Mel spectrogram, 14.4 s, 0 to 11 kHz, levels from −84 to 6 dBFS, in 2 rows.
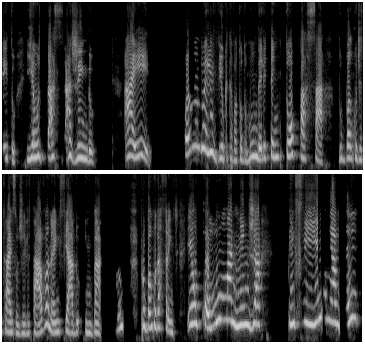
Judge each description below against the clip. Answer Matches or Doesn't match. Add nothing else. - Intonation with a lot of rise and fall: Matches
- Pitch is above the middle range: Matches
